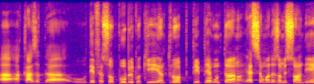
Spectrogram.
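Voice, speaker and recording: In an unremarkable speaking voice, a man talks at a moderate pace and fairly high pitch with ordinary pitch variation, captured dry and close with no echo on a very clean recording with a silent background. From Ilha Grande, Rio de Janeiro state, Brazil. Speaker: evicted resident. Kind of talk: public hearing testimony. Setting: municipal chamber hearing.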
